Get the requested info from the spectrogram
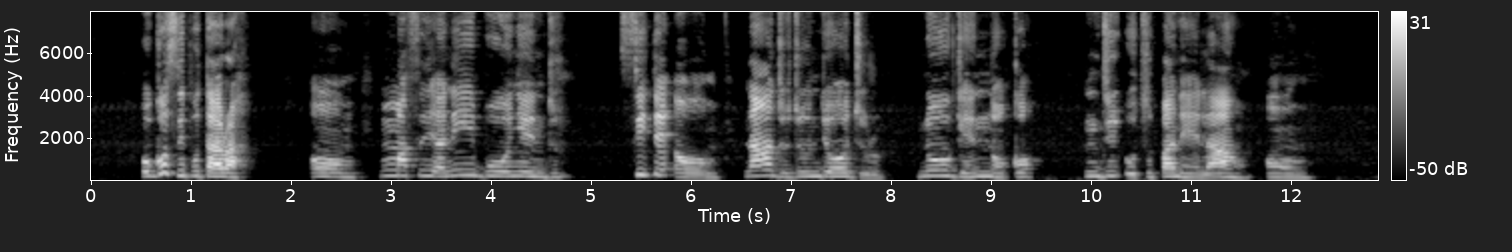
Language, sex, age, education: Igbo, female, 30-45, tertiary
